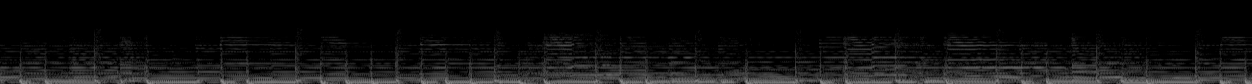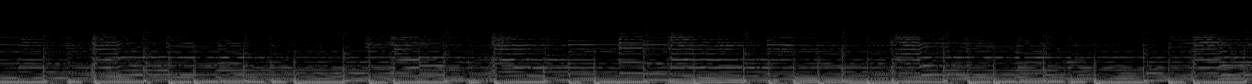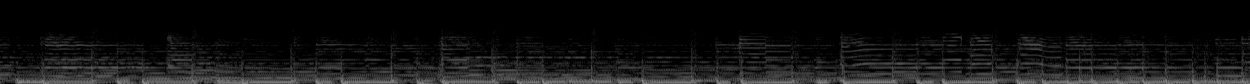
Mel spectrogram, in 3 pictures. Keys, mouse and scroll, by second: 0.3 click, 3.2 click, 4.3 click, 5.3 click, 9.3 click, 10.1 scroll up 1, 16.1 scroll up 1, 18.2 ', 18.2 right click, 18.5 ', 18.6 right click, 20.4 click, 21.3 click, 21.6 click, 21.7 double click, 22.3 click, 22.5 click, 22.7 click, 22.8 double click, 23.8 double click, 24.6 g, 25.8-29.8 typing, 29.7 Return, 29.9 Return, 32.0 click, 36.1 scroll up 1, 36.3 scroll down 1, 36.5-37.5 scroll up 1.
